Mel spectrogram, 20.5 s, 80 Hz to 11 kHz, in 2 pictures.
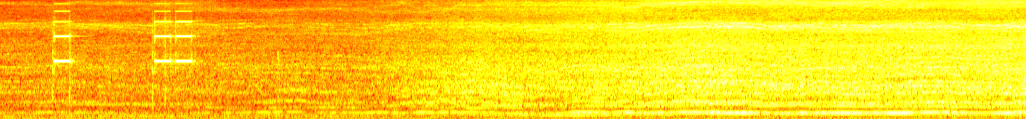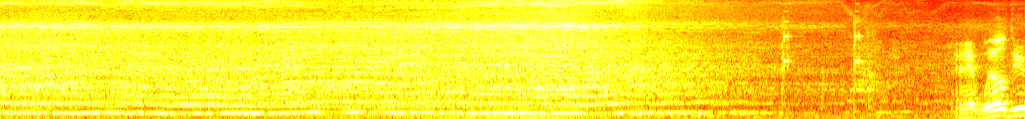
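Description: A Syma X9 flying car drone spins up its small rotors and takes off in midair, with a loud, steady, high-pitched whine that rises and wavers for many seconds, framed by a couple of short beeps before and after.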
